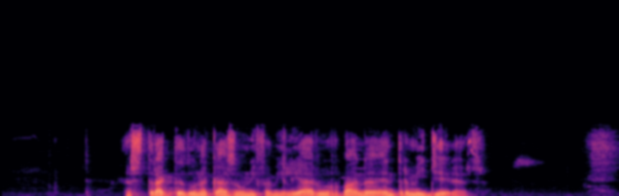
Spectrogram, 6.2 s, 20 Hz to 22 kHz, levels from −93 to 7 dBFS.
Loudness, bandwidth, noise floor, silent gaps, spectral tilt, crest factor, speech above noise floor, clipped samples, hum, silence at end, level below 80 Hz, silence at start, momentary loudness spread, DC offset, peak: -19 LUFS; 8 kHz; -74 dBFS; none; -6.5 dB/octave; 20 dB; 56 dB; under 0.1%; none; 1.4 s; -60 dBFS; 1.25 s; 10 LU; under 0.1%; -2 dBFS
